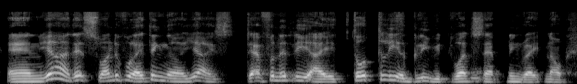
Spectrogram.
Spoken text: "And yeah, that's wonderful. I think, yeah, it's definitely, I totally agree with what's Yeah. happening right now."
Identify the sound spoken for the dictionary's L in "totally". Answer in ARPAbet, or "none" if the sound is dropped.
L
